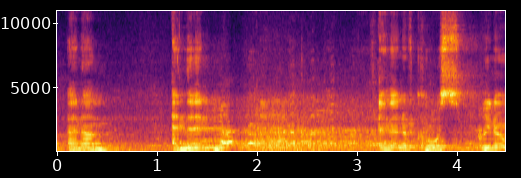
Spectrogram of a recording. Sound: audience laughs

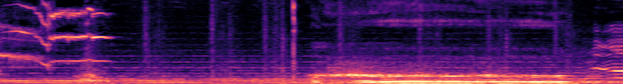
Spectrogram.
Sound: squeaking; moaning

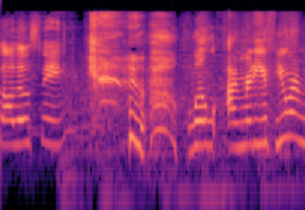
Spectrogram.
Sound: giggles

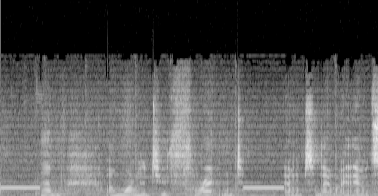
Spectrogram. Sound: beep; beep

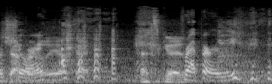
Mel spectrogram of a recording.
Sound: laughing

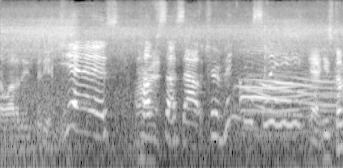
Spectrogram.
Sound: aw

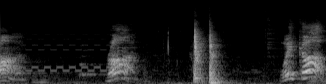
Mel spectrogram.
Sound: knock

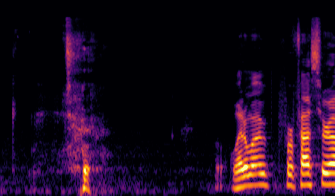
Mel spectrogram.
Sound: chuckles

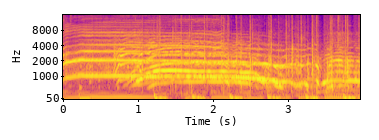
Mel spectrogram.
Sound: cheering

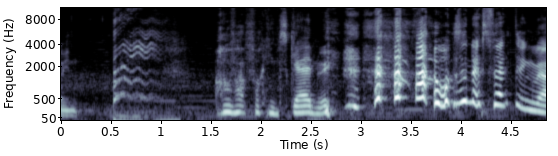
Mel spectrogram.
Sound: laughs in terror

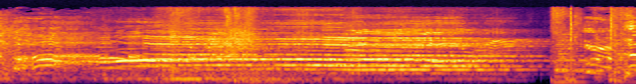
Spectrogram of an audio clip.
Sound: all screaming

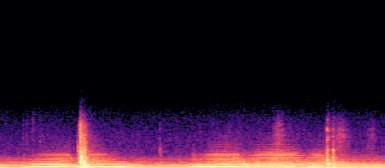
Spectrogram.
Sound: door locks; ominous music

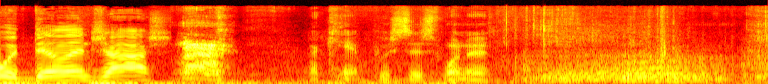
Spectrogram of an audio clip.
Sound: grunts

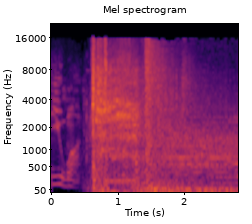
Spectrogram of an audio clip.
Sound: Skull-Crawler noise

